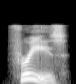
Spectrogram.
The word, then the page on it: freeze: fríːz; フリーズ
